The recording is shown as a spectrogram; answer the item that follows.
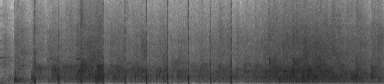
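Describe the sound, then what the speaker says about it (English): An audience at a county government address claps for officials, with loud close handclaps standing out over a steady bed of crowd applause that swells toward the end. "now we can clap for everybody"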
